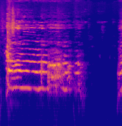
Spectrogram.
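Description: A dog howls at a household pet: one long, full-throated tonal howl that wavers slightly in pitch and trails off. After a short silence, another howl begins.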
